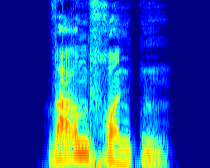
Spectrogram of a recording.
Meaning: plural of Warmfront
- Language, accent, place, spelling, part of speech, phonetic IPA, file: German, Germany, Berlin, Warmfronten, noun, [ˈvaʁmˌfʁɔntn̩], De-Warmfronten.ogg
